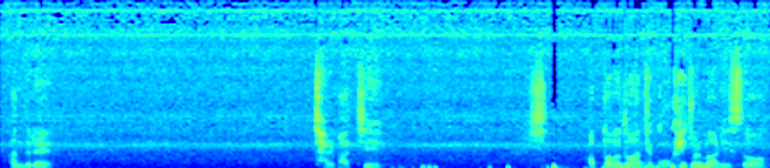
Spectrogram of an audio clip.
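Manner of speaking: soft, low fatherly voice; father gently calling his crying son; gentle father. Retold or imitated. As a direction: speak softly, like a father comforting. Father speaks after long silence.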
